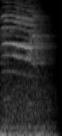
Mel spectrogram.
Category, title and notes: Sound effects > Animals
BIRDCrow-Samsung Galaxy Smartphone, CU Blue Jay Cry, Single, High Pitch Nicholas Judy TDC
A single, high-pitched blue jay cry.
